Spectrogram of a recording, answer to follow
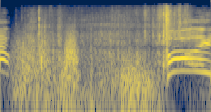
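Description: Wind and tyre noise from a mountain bike ridden fast down a dirt trail, with a rider's yell near the end.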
